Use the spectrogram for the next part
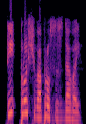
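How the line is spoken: Book snapping. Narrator (Russian): огрызнулась книга

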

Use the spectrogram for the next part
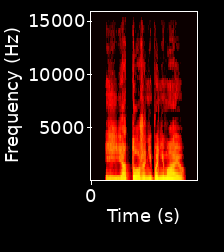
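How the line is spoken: Trembling voice. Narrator (Russian): сказал Гарри дрожащим голосом

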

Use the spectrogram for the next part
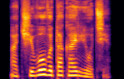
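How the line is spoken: Calm question. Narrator (Russian): спокойно поинтересовался Вовка

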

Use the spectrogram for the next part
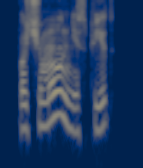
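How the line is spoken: Plain. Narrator (Russian): спросил Пашка

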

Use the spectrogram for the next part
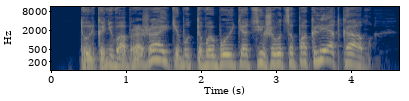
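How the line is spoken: Two voices shouting over each other. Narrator (Russian): заорали наперебой обе его головы

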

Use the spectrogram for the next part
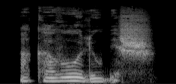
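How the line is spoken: Whisper. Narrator (Russian): прошептал он

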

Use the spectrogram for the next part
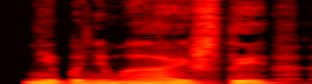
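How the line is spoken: Sighing. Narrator (Russian): вздохнул Духарев

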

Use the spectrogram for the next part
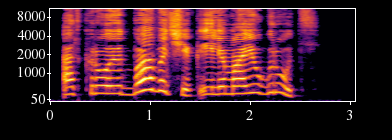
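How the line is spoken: Chuckling between ragged moans. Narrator (Russian): Посмеивалась я вперемешку с рваными стонами

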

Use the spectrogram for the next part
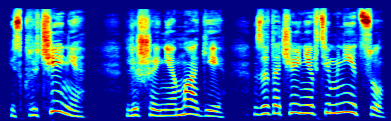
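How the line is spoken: Breathless, forced out. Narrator (Russian): все еще задыхаясь, выдавил ректор

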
